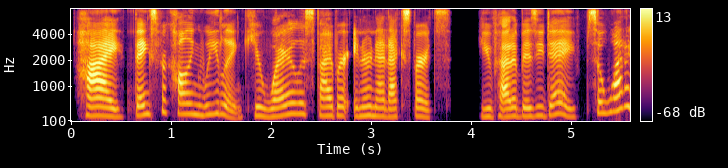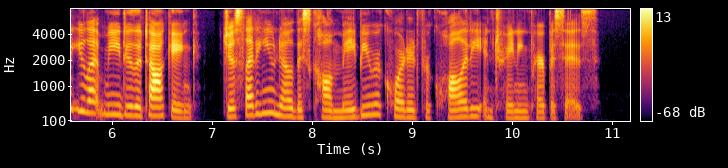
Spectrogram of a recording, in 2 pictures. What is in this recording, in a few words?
Welcoming Friendly IVR Telephony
